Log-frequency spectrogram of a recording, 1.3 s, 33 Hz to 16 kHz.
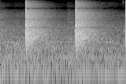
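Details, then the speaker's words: Focused (not radial) shockwave therapy device for sports injury and post-surgical rehab fired in manual mode, shot counter rising 461–465 with each press: sharp hissing snaps about twice a second, each fading quickly. "But जो short focal energy के मेरे को मिलेंगे आप देख रहे हैं 461 462 463 464 465 जैसे-जैसे मैं प्रेस कर रहा हूं"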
